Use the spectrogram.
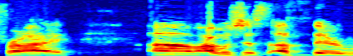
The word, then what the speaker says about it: Frey: It's actually pronounced Fry.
